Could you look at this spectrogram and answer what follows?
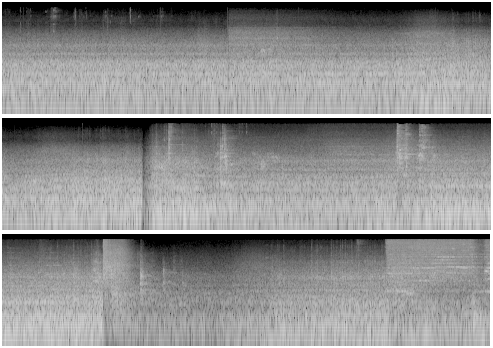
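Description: Diesel locomotive engine idling with a steady rumble beside a boxcar, with a few sharp metallic clanks and a short burst of hiss about three-quarters of the way in. Near the end, steel wheels squeal shrilly against the rails.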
